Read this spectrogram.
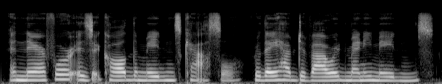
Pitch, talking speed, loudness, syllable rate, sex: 190 Hz, 190 wpm, -16 LUFS, 5.8 syllables/s, female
